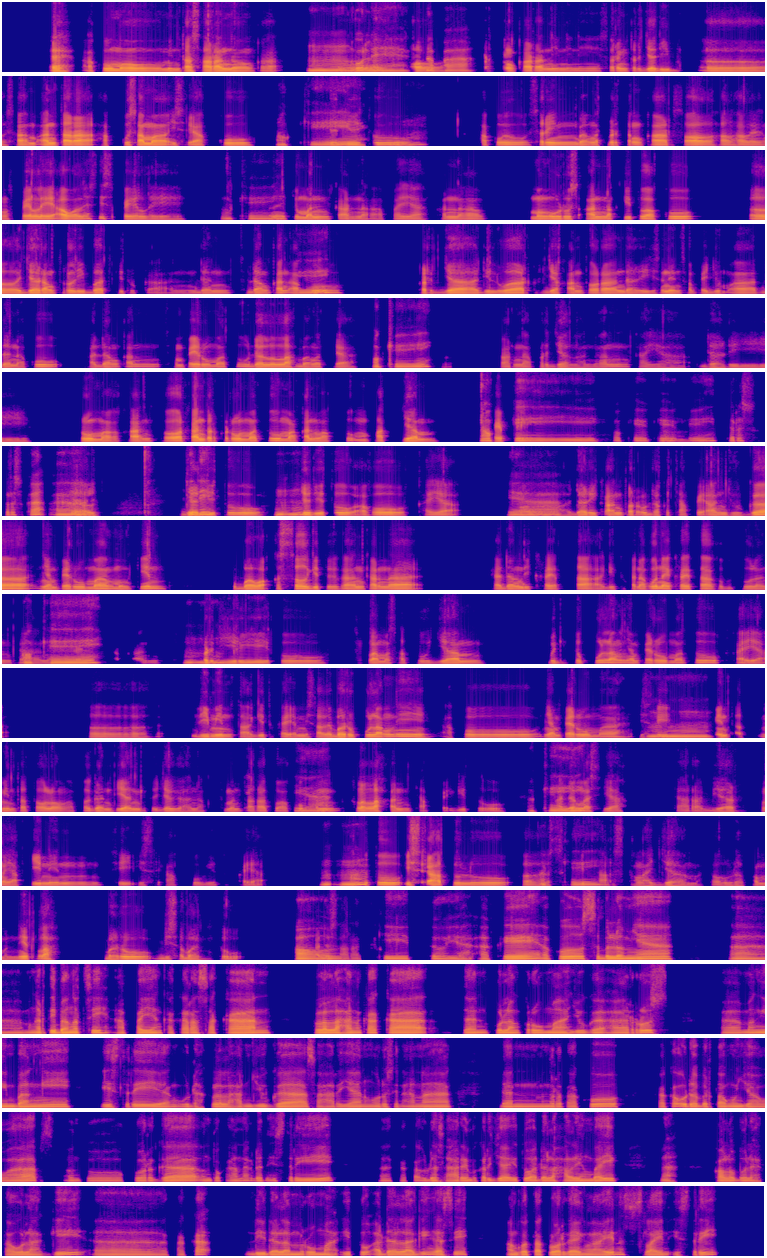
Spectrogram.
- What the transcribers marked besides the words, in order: tapping; other background noise
- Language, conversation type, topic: Indonesian, advice, Pertengkaran yang sering terjadi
